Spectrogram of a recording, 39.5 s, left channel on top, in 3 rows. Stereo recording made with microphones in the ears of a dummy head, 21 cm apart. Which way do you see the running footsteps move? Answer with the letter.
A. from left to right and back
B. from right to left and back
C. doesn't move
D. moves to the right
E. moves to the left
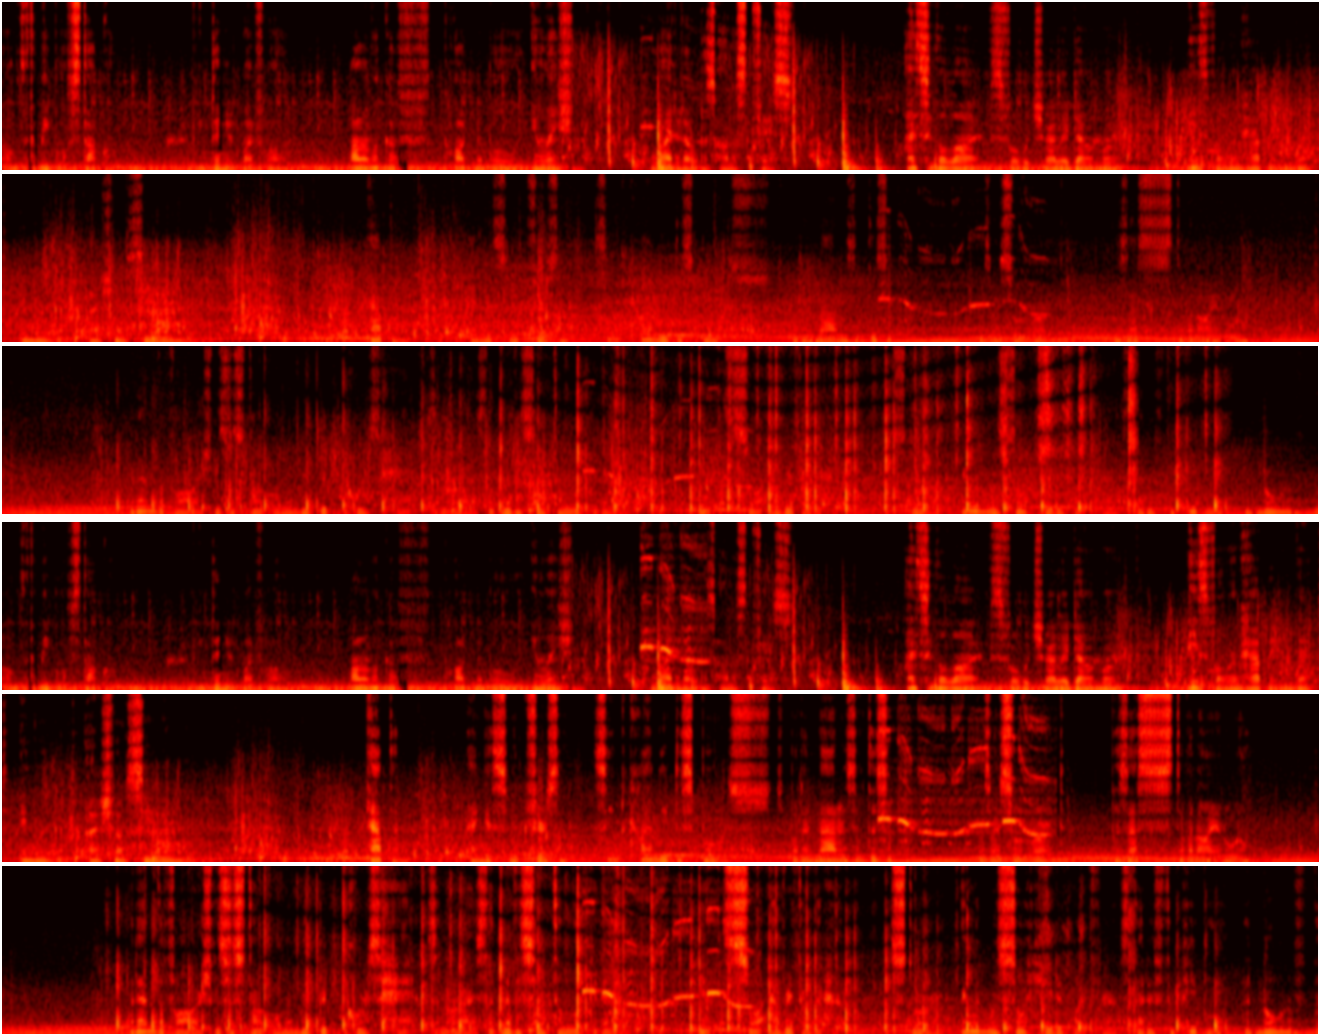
E.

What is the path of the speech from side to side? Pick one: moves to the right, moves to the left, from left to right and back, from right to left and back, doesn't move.
moves to the right.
